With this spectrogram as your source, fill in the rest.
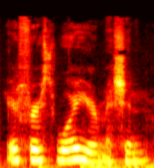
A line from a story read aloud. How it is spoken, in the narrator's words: rasped Yellowfang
